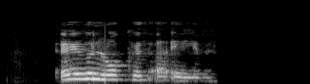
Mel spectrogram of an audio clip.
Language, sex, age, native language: Icelandic, female, 30-39, Icelandic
